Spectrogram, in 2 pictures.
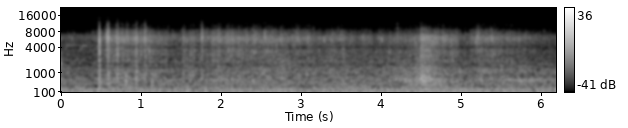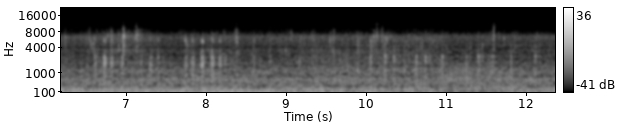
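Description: Ducks calling, with one louder call about four and a half seconds in, over a steady low rumble and scattered short clicks.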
